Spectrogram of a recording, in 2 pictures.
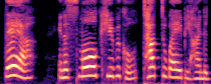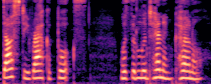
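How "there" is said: ordinary delivery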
